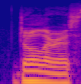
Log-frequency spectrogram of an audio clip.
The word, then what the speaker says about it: Dolores: uh i believe i'm saying it right d-o-l-o dolores dolores there we go so close oh okay and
